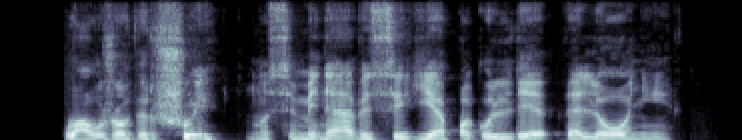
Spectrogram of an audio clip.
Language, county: Lithuanian, Klaipėda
